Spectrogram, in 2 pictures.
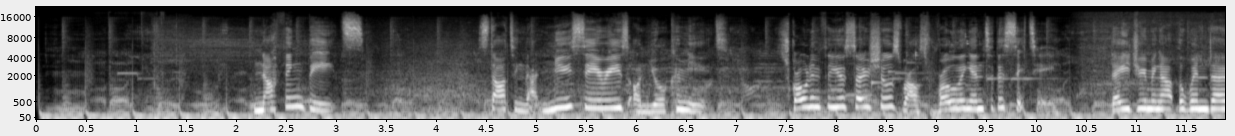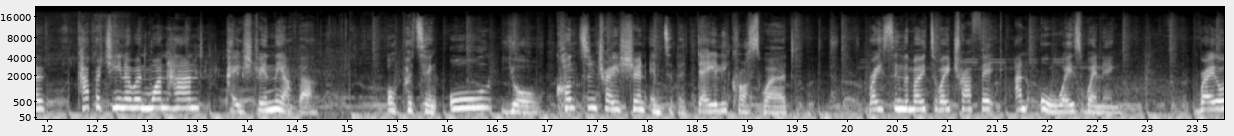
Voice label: commuter VO radio mix; Accomplice; National Rail; Spotify

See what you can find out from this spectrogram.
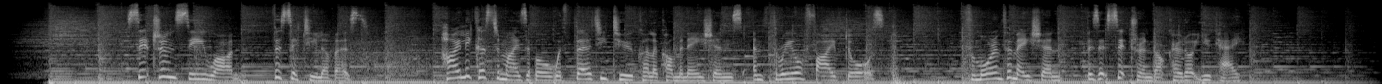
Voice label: COMMERCIALS; Citroen

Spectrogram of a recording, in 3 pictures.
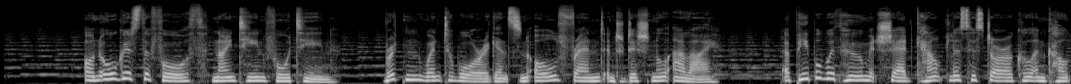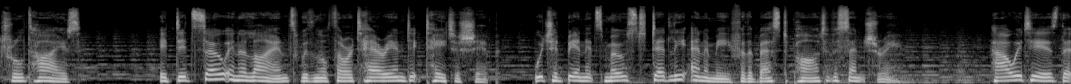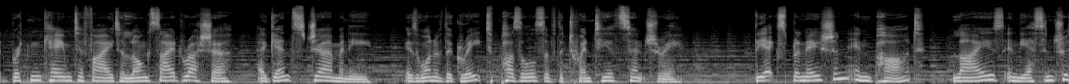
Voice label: Documentary

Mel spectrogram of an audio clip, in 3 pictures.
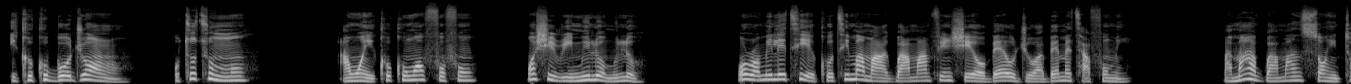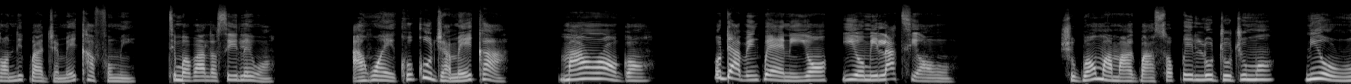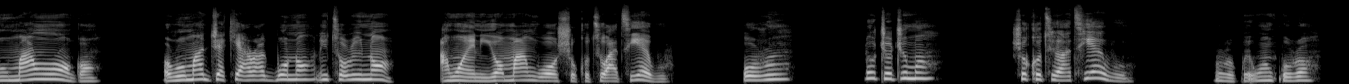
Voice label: Yoruba

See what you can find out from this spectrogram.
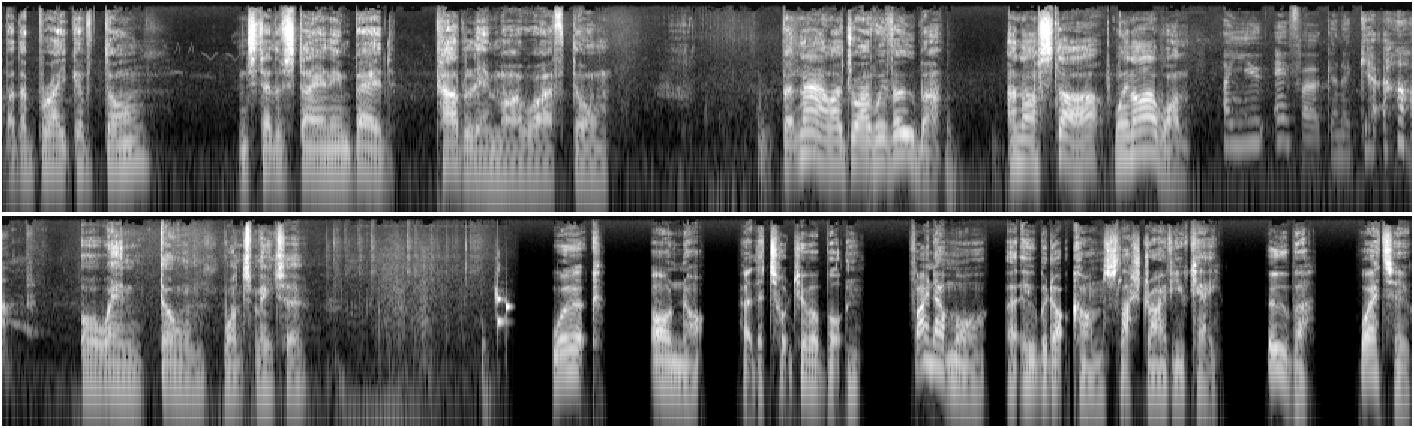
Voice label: Radio Labourer

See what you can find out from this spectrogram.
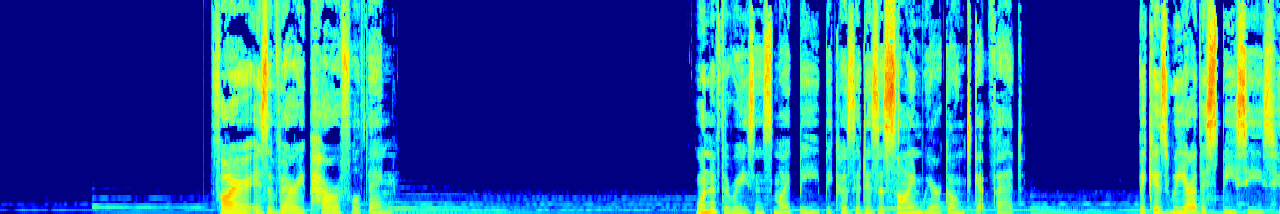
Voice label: Narration

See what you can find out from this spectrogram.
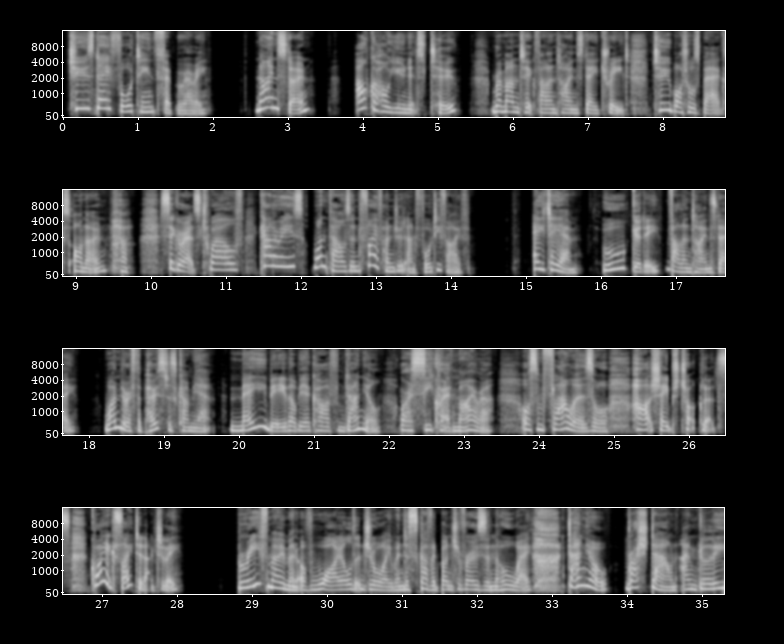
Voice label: Bookread; Bridget Jones

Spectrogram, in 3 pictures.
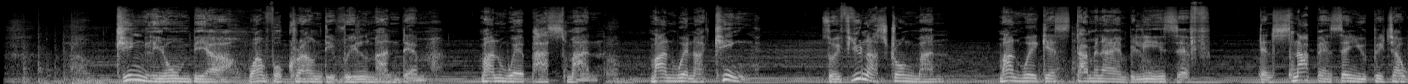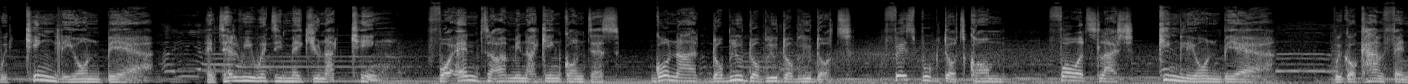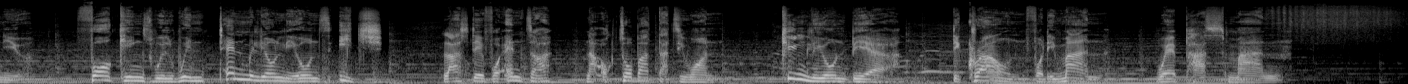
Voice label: beer commercial, Krio; King Leone

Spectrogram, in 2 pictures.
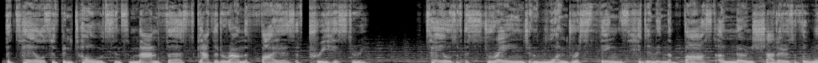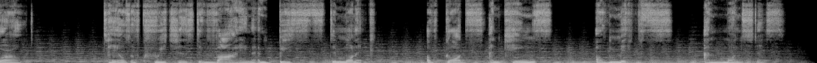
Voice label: Narration

